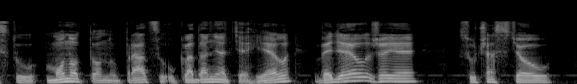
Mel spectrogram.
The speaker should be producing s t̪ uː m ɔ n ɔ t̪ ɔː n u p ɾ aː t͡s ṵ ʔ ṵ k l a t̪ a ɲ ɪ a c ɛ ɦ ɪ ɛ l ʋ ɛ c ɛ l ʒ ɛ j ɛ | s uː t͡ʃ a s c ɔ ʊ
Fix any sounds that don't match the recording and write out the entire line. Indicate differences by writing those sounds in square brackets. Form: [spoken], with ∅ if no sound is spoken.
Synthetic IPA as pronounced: s t̪ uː m ɔ n ɔ t̪ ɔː n u p ɾ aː t͡s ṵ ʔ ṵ k l a [d̪] a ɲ ɪ a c ɛ ɦ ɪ ɛ l ʋ ɛ [ɟ] ɛ l ʒ ɛ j ɛ | s uː t͡ʃ a s c ɔ ʊ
